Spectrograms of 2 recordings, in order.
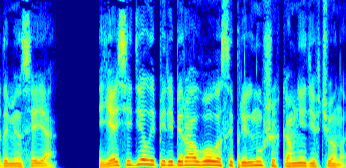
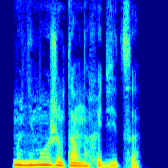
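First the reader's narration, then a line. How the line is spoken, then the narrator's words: Quiet, muffled. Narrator (Russian): тихо сказала Арна, уткнувшись лицом мне в плечо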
